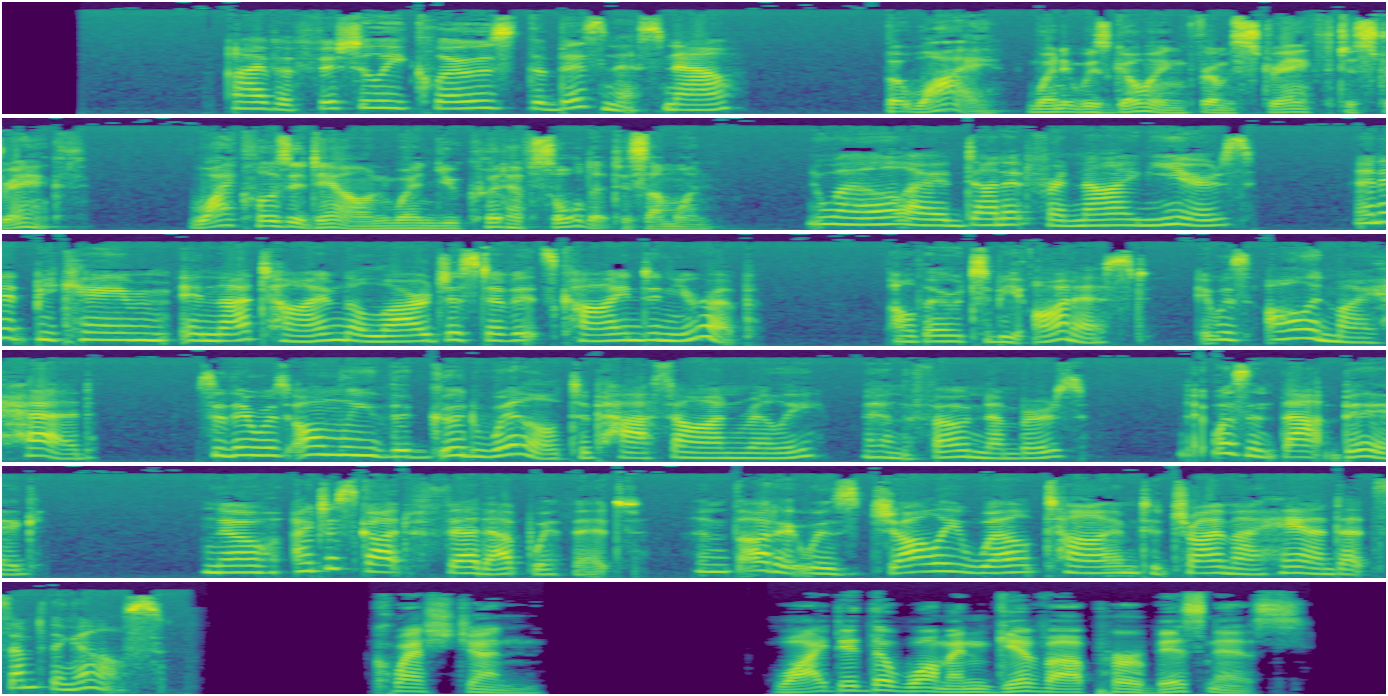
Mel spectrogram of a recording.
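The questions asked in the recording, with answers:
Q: Question. Why did the woman give up her business?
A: She got fed up with it and wanted to try something else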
